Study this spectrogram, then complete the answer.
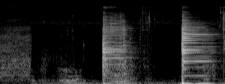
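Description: A hammer clangs against a steel beam.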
